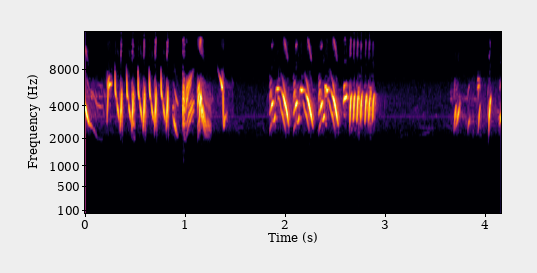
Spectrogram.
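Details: European goldfinch delivering three bursts of rapid, bright twittering and rattling trills, separated by two short silences, each burst packed with quick repeated tinkling notes.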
